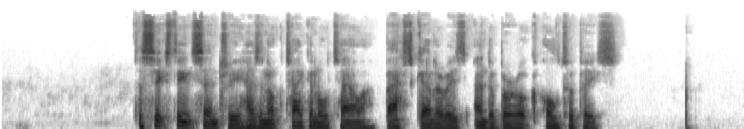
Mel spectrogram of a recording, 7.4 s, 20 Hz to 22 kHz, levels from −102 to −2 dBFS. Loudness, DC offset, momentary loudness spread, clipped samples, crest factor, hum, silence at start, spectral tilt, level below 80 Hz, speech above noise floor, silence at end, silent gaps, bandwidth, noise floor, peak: -18 LUFS; under 0.1%; 5 LU; under 0.1%; 16 dB; none; 1.4 s; -5.5 dB/octave; -52 dBFS; 63 dB; 0.55 s; none; 14 kHz; -80 dBFS; -2 dBFS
